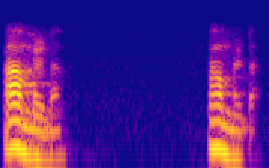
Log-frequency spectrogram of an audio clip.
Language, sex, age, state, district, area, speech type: Kannada, male, 60+, Karnataka, Kolar, rural, conversation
